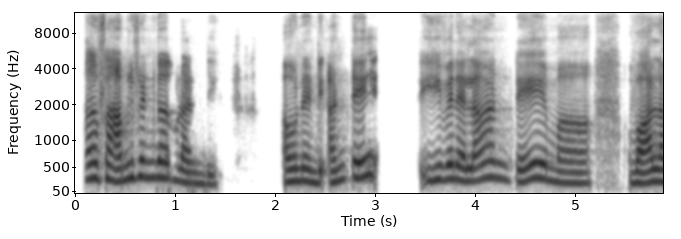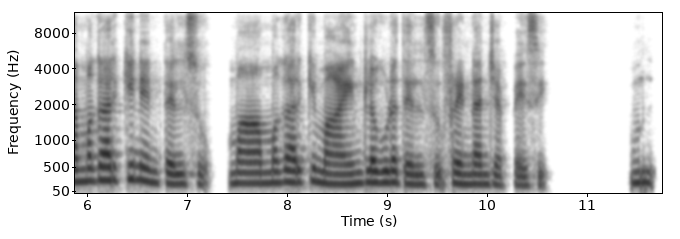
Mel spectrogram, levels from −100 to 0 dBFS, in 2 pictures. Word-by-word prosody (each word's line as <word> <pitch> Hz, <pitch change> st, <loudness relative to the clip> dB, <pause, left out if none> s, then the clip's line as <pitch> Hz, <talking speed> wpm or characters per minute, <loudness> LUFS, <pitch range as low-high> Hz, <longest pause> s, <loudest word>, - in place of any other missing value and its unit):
ఆ -, -, +5 dB
ఫ్యామిలీ 265 Hz, +3 st, +6 dB
ఫ్రెండ్‌గా 300 Hz, -1 st, +3 dB
కూడా 225 Hz, -3 st, +1 dB
అండి. 180 Hz, -2 st, -7 dB, 0.7 s
అవునండి. 225 Hz, -2 st, +1 dB
అంటే 270 Hz, +6 st, +2 dB, 0.7 s
ఈవెన్ 265 Hz, +1 st, +2 dB
ఎలా 235 Hz, +2 st, +3 dB
అంటే 250 Hz, -6 st, -4 dB, 0.3 s
మా 205 Hz, -1 st, -1 dB, 0.7 s
వాళ్ళ 200 Hz, +3 st, +5 dB
అమ్మగారికి 250 Hz, +3 st, 0 dB
నేను 225 Hz, -4 st, -1 dB
తెలుసు. 185 Hz, 0 st, -3 dB, 0.3 s
మా 200 Hz, -, +1 dB, 0.2 s
అమ్మగారికి 215 Hz, +3 st, -1 dB
మా 190 Hz, -, +1 dB, 0.2 s
ఇంట్లో 205 Hz, +2 st, 0 dB
కూడా 210 Hz, 0 st, +2 dB
తెలుసు 175 Hz, -1 st, -3 dB
ఫ్రెండ్ 185 Hz, -2 st, 0 dB
అని 180 Hz, 0 st, -4 dB
చెప్పేసి. 160 Hz, -1 st, -7 dB, 0.9 s
హ్మ్. 205 Hz, +1 st, -3 dB
215 Hz, 130 wpm, -21 LUFS, 190-245 Hz, 0.9 s, ఫ్యామిలీ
